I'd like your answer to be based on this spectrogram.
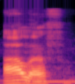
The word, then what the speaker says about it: Aleph: Uh, another thing to note, Aleph, when you say it, is not really an A. It's a silent letter, so if you were to say it by itself, it's silent.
